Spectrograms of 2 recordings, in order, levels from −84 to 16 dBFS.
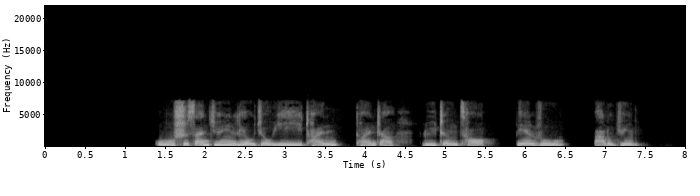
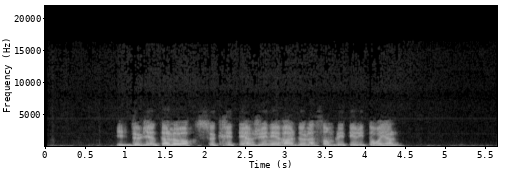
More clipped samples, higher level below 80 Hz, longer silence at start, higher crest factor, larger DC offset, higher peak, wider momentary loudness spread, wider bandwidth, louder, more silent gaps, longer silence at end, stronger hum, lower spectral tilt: neither; second, -60 dBFS vs -44 dBFS; first, 1.4 s vs 0.05 s; about the same, 12 dB vs 16 dB; neither; second, -6 dBFS vs -2 dBFS; about the same, 10 LU vs 9 LU; second, 7.4 kHz vs 15.5 kHz; about the same, -17 LUFS vs -17 LUFS; first, 5.84-5.88 s, 6.70-6.74 s vs none; first, 0.6 s vs 0.3 s; neither; about the same, -6 dB/octave vs -7 dB/octave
